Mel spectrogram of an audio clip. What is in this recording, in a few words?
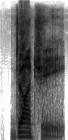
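"dodgy", American English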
